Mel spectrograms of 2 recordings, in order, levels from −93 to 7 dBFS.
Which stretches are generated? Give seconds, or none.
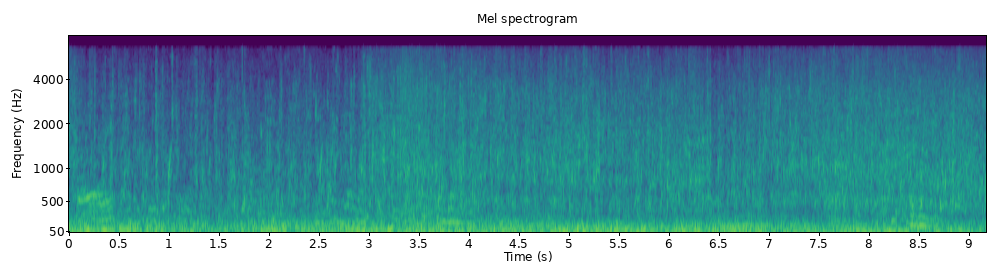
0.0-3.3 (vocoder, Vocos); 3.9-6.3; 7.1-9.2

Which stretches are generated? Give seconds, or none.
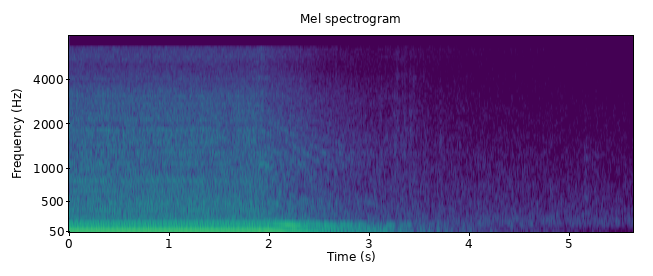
none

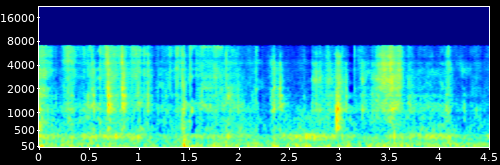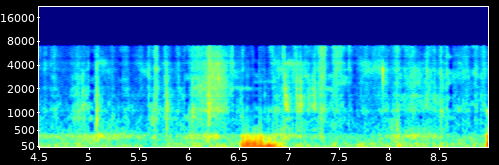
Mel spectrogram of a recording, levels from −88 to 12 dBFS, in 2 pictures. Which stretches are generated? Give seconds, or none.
0.0-9.0 (vocoder, Vocos)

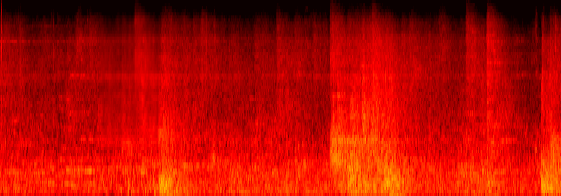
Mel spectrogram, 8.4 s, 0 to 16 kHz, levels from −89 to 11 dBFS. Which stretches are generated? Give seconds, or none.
1.5-2.4 (vocoder, Vocos)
